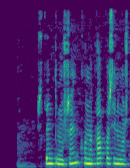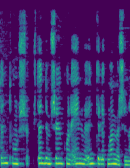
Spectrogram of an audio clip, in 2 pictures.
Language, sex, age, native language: Icelandic, female, 30-39, Icelandic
